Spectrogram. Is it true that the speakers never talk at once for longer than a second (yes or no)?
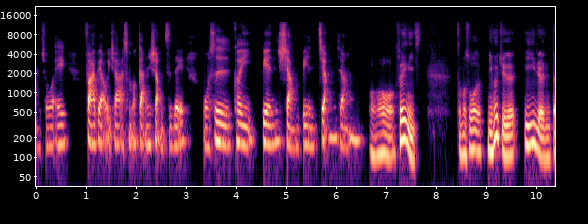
yes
